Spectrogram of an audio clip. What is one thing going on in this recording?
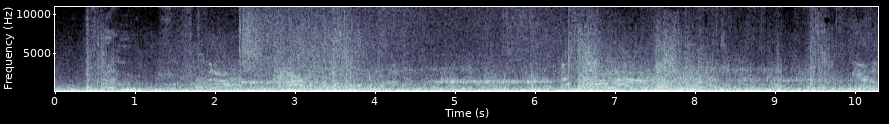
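Fiery spells whoosh and crackle in bursts.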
